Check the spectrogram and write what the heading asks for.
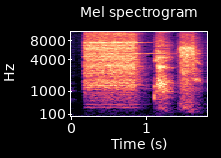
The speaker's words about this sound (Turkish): Bak, bak duyuyor musun? Kapı bu. Biri bizim zilimizi çalıyor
